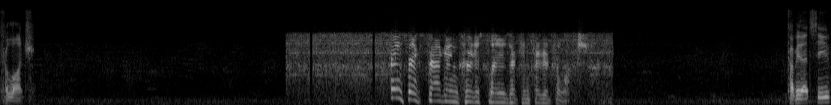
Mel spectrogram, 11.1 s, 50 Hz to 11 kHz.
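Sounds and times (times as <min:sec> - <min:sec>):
radio channel hiss: 0:00.0 - 0:11.0.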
